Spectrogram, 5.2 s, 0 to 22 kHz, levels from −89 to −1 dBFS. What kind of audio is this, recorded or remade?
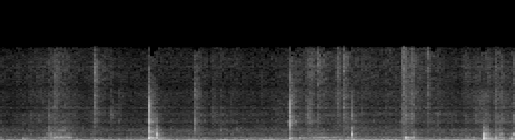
remade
